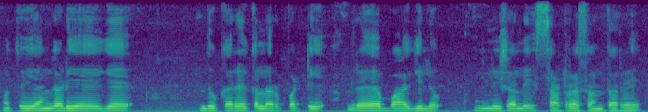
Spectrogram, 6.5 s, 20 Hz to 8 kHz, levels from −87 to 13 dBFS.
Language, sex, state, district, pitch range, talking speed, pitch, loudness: Kannada, male, Karnataka, Koppal, 140-150 Hz, 120 wpm, 150 Hz, -14 LUFS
